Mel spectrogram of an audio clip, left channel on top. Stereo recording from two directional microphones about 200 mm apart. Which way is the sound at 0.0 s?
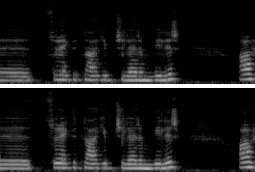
50° right (ahead or behind).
